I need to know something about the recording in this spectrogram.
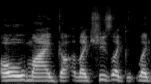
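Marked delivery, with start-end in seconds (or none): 0.0-0.8 stunned, disbelieving, caught-off-guard astonishment. Retelling Jamie Lee Curtis hearing her name announced: imitating Jamie Lee Curtis, shocked. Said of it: "she literally goes like".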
